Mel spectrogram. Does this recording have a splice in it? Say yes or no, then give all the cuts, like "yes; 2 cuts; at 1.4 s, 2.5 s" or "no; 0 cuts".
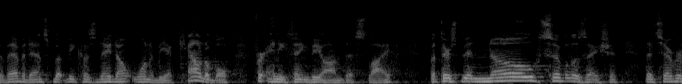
no; 0 cuts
